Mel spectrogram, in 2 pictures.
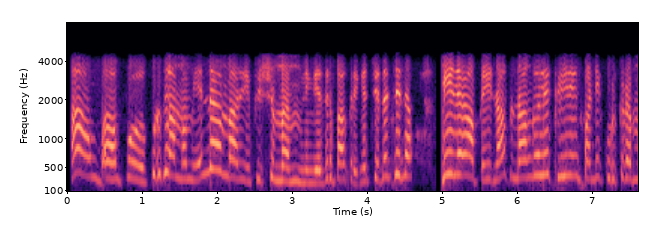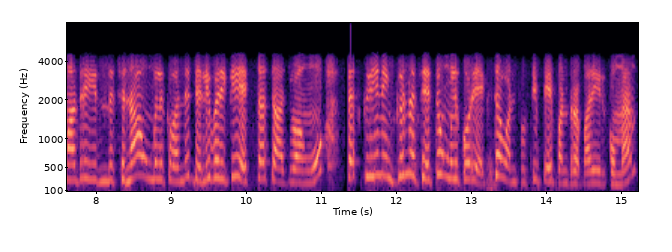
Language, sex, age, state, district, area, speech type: Tamil, female, 30-45, Tamil Nadu, Tiruvallur, urban, conversation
